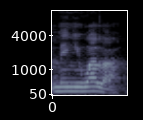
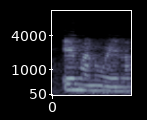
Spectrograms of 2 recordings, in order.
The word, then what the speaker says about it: Emanuela: Do they pronounce the E or they just call it Manuela? No. Emanuela.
